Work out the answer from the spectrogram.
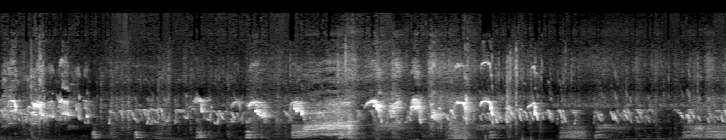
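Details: Baby chicks in a tokri basket with clucking hens: a dense, continuous chorus of shrill, high chick peeps and tweets, broken by occasional deeper, rougher hen clucks and rustling.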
